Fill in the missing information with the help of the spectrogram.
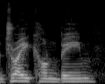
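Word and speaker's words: dracon beam: tobias somehow steals a drake on beam yes it is pronounced drake on beam thank you michael grant he did post that on twitter he steals a drakon beam from attacks and it's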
